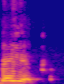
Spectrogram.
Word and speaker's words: bayt: And I have heard in Jamaat, you know, people pronounce Ahlul Bayt as Ahlul Bayt. You know, it's not correct. Please distinguish these two words. Bayt, B-A-Y-T or B-A-I-T, is house. And Bayat with an I in it, B-A-I-Y-A-T, is to give allegiance.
